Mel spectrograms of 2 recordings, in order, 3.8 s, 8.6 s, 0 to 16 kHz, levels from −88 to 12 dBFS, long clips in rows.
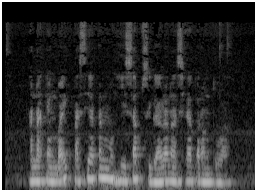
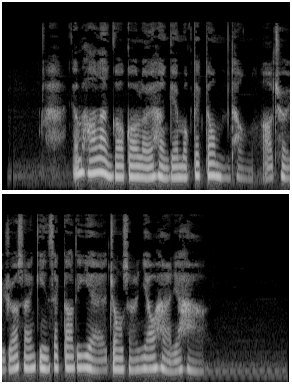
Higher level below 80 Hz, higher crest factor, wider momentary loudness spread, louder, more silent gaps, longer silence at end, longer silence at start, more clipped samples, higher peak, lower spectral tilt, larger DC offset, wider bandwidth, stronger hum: first, -46 dBFS vs -64 dBFS; about the same, 12 dB vs 16 dB; second, 7 LU vs 12 LU; second, -26 LUFS vs -22 LUFS; neither; second, 0.35 s vs 1.3 s; second, 0.4 s vs 0.6 s; neither; second, -12 dBFS vs -6 dBFS; about the same, -6.5 dB/octave vs -6 dB/octave; neither; about the same, 11.5 kHz vs 11.5 kHz; neither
